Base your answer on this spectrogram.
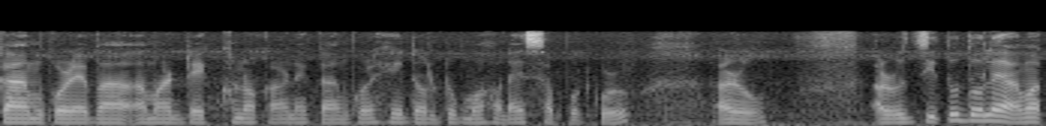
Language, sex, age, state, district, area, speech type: Assamese, male, 45-60, Assam, Dhemaji, rural, spontaneous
